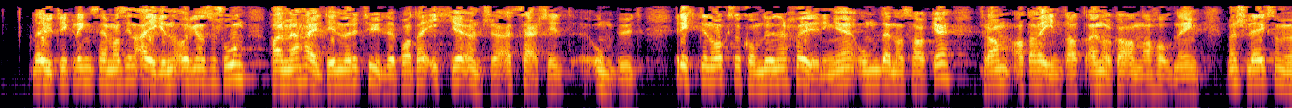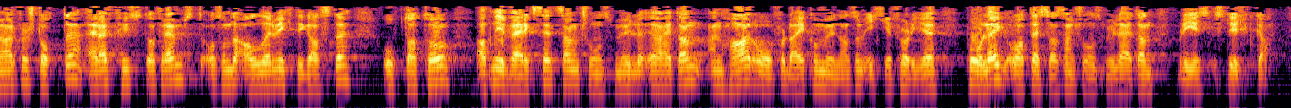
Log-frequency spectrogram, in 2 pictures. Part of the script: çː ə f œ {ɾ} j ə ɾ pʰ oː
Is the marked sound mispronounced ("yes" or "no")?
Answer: yes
